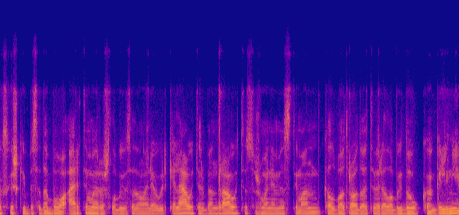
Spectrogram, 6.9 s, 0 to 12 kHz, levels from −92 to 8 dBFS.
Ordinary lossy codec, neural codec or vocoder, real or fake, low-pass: Opus, 32 kbps; none; real; 7.2 kHz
